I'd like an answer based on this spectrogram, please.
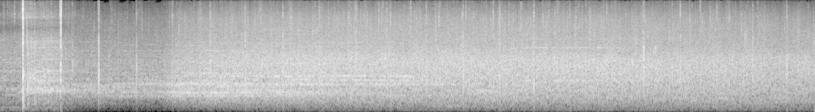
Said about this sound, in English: and now applaud them.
